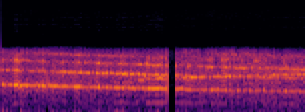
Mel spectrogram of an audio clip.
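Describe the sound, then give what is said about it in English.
A siren wails steadily with a slowly falling pitch, as if an emergency vehicle is passing by, fairly loud and continuous apart from a momentary cut midway. “But when we start hearing sirens, okay,”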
